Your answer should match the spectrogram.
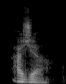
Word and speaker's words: Aja: Takže nejdřív teda krátce asi k té kořisti, to točil Alejandro Aja, nebo jak se čte, Acha. – Aja. – Aja. Možná.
